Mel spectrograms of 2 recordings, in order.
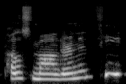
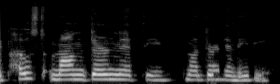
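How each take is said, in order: First: Said in the usual way. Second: Postmodernity said slowly, syllable by syllable; postmodernity drawn out as a tricky word to pronounce; careful sounding-out. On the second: Real, not acted. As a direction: work carefully through the hard word postmodernity, stretching it out. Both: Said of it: "that's a hard word for me to say".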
